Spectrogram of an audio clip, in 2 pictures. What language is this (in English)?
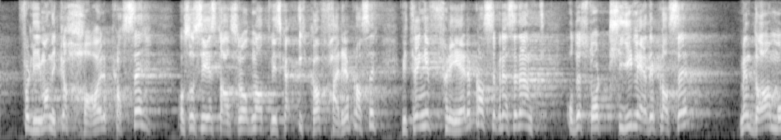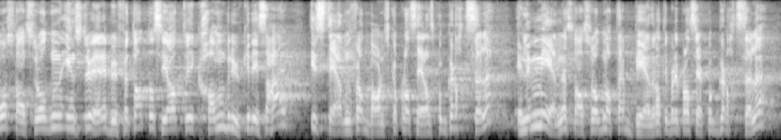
Norwegian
